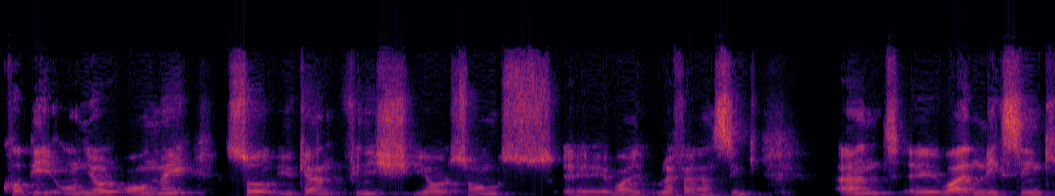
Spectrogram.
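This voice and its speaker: A man talks at a fairly slow pace with a Turkish accent. His pitch is fairly high. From Turkey, Istanbul. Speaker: mixing and mastering engineer. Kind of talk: interview. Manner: halting.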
